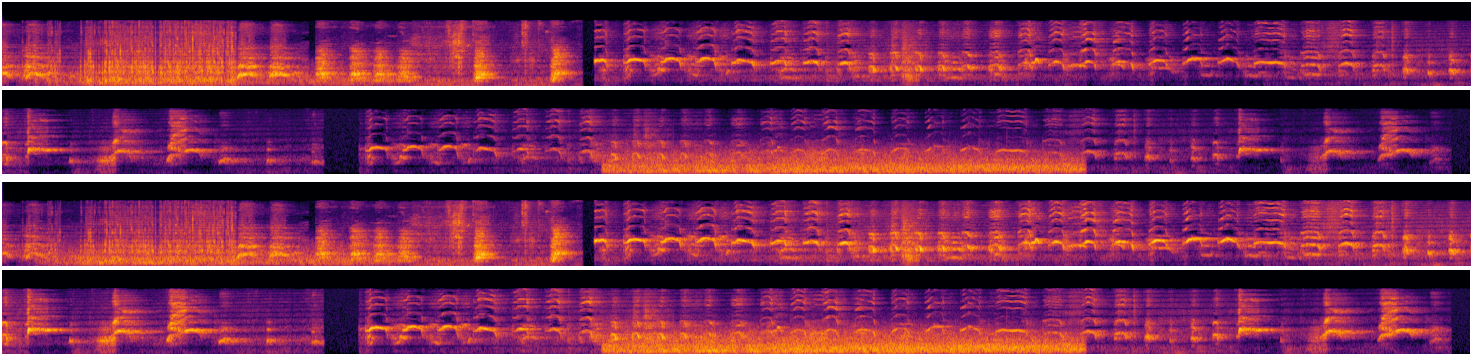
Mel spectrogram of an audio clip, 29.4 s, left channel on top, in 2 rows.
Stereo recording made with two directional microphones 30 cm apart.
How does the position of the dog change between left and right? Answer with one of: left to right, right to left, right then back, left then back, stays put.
left to right.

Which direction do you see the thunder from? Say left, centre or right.
right.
